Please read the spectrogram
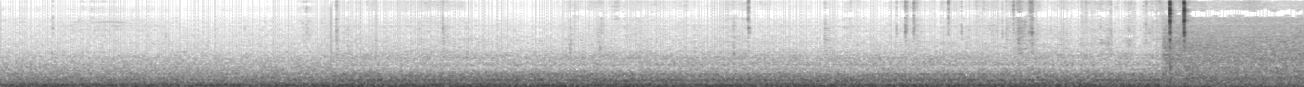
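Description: Airliner cabin noise: a steady low rumble of engines and airflow, with a few faint clicks from handling the meal tray. Near the end a sharp double click, after which the background changes to a brighter steady hiss.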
